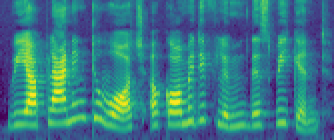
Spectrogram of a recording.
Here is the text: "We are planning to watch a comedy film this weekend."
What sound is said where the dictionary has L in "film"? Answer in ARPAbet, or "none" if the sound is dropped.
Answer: none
